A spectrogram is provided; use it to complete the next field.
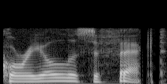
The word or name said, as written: Coriolis effect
